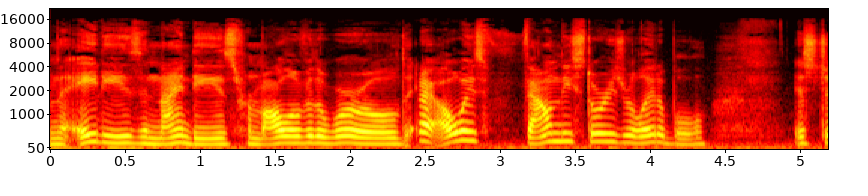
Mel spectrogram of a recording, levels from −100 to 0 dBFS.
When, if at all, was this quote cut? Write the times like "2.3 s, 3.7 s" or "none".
2.5 s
